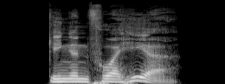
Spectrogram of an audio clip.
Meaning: inflection of vorhergehen: 1. first/third-person plural preterite 2. first/third-person plural subjunctive II
- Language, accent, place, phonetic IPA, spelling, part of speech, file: German, Germany, Berlin, [ˌɡɪŋən foːɐ̯ˈheːɐ̯], gingen vorher, verb, De-gingen vorher.ogg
